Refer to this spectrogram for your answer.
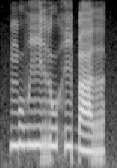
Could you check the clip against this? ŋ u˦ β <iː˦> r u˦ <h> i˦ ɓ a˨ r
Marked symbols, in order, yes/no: yes, yes

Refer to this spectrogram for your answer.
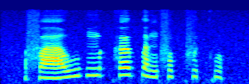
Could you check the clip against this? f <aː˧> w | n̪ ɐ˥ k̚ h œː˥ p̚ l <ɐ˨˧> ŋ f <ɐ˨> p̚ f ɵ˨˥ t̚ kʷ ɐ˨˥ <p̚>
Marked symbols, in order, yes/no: no, yes, no, yes

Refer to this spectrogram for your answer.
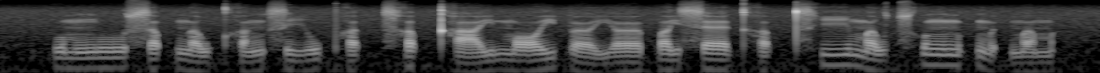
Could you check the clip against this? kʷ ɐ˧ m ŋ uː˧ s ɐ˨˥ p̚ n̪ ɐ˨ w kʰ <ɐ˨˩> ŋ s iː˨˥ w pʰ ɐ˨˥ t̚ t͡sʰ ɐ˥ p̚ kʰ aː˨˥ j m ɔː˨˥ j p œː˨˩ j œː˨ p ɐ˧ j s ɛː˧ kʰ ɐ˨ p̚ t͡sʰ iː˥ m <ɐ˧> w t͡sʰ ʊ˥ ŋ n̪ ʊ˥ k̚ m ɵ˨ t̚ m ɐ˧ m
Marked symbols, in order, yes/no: no, yes

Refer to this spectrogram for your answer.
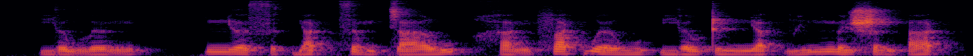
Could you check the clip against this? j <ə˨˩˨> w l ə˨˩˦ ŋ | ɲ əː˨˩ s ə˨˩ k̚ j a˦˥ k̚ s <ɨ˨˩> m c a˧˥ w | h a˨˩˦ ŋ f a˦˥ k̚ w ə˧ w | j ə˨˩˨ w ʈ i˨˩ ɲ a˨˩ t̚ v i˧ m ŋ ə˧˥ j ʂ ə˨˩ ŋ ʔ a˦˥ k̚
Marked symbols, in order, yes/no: yes, no

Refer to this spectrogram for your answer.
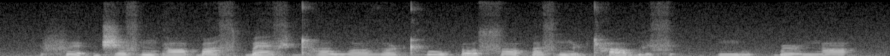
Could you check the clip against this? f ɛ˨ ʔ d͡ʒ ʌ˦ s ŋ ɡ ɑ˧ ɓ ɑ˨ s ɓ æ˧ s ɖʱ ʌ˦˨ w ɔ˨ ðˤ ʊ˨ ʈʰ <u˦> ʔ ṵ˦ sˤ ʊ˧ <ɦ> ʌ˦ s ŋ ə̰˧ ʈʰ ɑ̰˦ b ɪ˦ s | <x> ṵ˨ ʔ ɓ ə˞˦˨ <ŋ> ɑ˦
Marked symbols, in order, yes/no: yes, no, no, yes

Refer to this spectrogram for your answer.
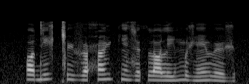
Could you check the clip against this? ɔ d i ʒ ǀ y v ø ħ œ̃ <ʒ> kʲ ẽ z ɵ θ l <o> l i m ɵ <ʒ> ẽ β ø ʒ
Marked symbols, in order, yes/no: yes, no, yes

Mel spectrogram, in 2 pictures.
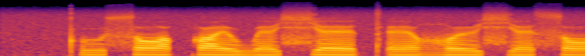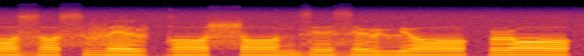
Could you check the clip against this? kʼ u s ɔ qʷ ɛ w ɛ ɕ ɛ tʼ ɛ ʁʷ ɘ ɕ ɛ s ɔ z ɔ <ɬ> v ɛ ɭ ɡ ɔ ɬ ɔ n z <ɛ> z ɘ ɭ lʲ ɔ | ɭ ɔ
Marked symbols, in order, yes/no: no, no

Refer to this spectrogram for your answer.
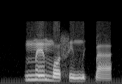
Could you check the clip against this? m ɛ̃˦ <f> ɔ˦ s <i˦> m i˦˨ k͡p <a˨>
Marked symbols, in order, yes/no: no, yes, yes

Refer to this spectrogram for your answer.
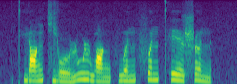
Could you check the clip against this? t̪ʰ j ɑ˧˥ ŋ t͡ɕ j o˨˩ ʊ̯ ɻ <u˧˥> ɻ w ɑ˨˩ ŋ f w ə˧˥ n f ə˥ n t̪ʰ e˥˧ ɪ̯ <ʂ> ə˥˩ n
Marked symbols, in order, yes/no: no, yes

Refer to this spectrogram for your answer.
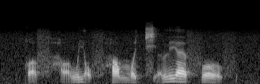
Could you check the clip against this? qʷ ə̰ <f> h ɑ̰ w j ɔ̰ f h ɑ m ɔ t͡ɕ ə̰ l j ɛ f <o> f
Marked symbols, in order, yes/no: yes, yes

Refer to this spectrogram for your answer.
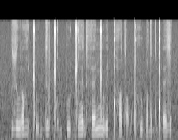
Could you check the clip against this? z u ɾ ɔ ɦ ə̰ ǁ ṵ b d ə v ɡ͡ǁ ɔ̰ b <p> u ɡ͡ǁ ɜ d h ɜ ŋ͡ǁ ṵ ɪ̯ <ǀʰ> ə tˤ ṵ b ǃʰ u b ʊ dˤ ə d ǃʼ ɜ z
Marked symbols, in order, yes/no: yes, no

